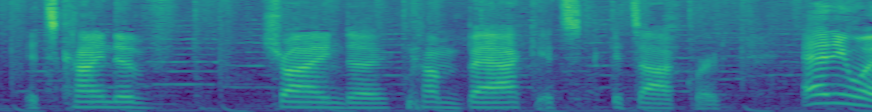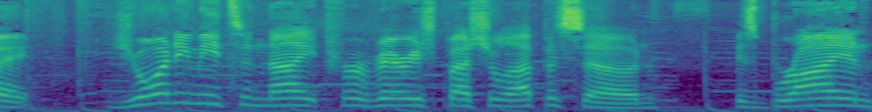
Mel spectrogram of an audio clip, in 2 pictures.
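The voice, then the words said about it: Hoarse, partly lost voice. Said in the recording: “I've lost my voice somewhat”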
